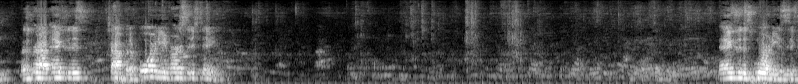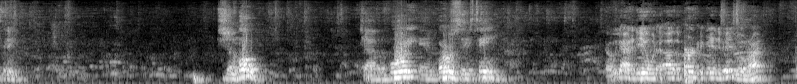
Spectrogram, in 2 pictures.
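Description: A young man reads aloud into a microphone, heard through a loudspeaker.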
